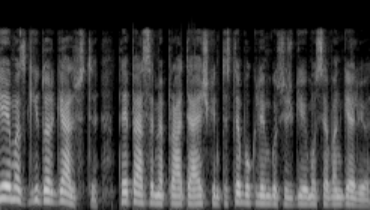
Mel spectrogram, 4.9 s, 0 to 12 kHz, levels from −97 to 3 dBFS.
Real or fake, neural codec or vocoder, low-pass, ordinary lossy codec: real; none; 7.2 kHz; AAC, 64 kbps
